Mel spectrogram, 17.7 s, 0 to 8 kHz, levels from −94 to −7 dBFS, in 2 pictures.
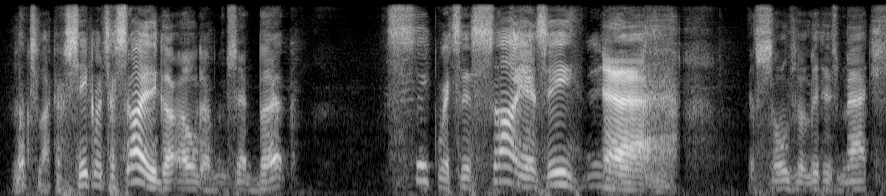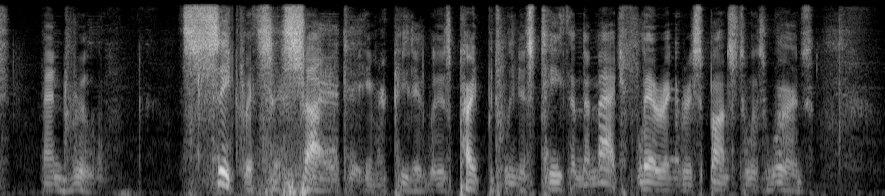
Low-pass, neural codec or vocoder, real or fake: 7.2 kHz; codec, 44.1 kHz, 3.4 kbps, Pupu-Codec; fake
